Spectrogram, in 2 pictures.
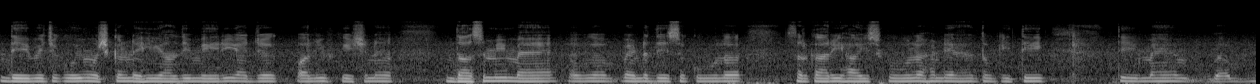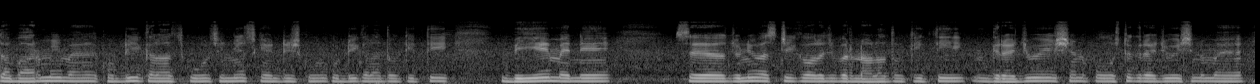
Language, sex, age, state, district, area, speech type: Punjabi, male, 18-30, Punjab, Barnala, rural, spontaneous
